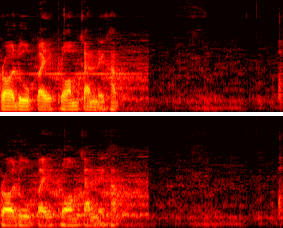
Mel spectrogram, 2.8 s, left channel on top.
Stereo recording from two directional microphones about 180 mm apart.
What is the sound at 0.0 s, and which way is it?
Speech, 55° left (ahead or behind).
